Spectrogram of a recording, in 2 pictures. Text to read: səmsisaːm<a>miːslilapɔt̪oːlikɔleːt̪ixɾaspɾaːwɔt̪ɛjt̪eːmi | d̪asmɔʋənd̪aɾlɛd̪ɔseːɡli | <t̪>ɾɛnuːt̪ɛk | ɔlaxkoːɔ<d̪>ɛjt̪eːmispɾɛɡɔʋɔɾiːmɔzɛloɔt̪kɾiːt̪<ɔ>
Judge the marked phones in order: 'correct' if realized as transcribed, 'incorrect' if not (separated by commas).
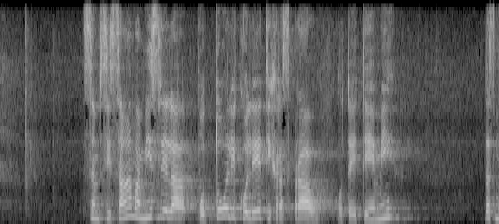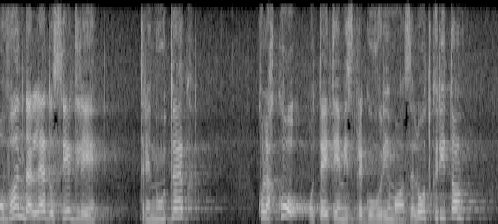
correct, correct, incorrect, correct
